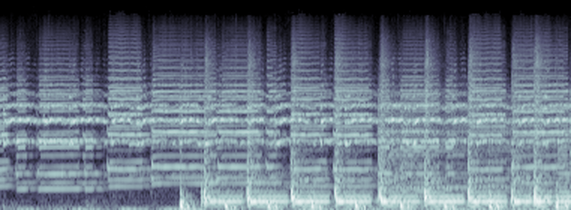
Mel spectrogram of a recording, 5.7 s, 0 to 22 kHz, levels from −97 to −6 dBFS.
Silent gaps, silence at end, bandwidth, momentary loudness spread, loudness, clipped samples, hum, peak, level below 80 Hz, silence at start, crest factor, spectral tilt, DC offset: none; 0 s; 11.5 kHz; 4 LU; -17 LUFS; under 0.1%; none; -2 dBFS; -30 dBFS; 0 s; 14 dB; -5.5 dB/octave; under 0.1%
